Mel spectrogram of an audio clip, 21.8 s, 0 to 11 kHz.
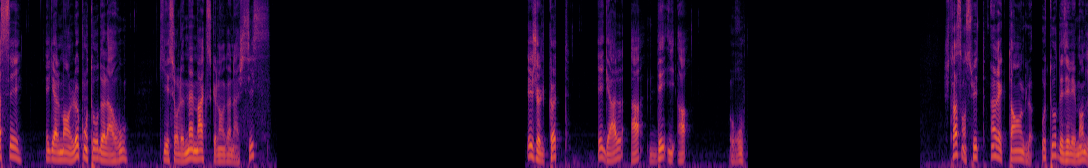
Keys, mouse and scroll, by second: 2.1 click, 3.2 ctrl+middle click, 4.8 right click, 5.8 click, 6.9 click, 8.0 right click, 8.0 click, 8.9 click, 9.6 click, 10.8 right click, 12.2 Down, 12.7 Down, 13.2 Return, 14.9 click, 16.2 Escape, 17.0 click, 18.2 click, 19.9 ctrl+middle click, 19.9-20.2 ctrl+scroll up 1.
